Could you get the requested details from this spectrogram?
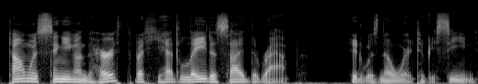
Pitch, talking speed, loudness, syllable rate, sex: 110 Hz, 225 wpm, -20 LUFS, 5.7 syllables/s, male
